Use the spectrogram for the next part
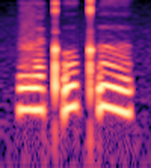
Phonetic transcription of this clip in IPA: v ø kʼ u kʼ ɯ

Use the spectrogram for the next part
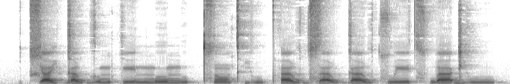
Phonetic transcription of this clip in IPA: t͡ɕ a˥˧ j ɡ a˧ w ɡ o˧ m k e˨˩ n m o˥˧ m u˦ p̚ t͡s ɔ̃˥˧ kʰ j u˨˩ pʰ a˥˧ w d͡z a˧ w ɡ a˧ w t͡s w e˦ t͡sʰ w a˦ ɡ j u˥˧

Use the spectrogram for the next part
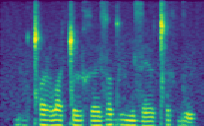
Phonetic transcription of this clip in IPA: b o̤ ǀʰ ɔ ɭ lˠ œ ǀ u ɭ x ə ɪ̯ z ɔ d v i z ɛ ə̯ ǀʰ ə x ɡ u

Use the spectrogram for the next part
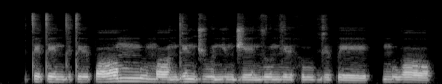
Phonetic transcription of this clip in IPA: t e t e n d ɪ t ɪː p ɔː mː uː m ɔː n d e n d͡ʒ uː nʲ u n d͡ʒ eː n z u n z ɪː h uː ɡ ɪː p eː | m u w ɔː

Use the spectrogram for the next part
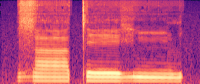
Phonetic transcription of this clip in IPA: z aː˨ t eː˨ ɣ ĩ˨ l

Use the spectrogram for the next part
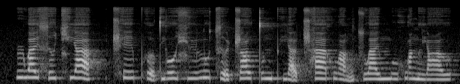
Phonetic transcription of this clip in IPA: ɻ w a˥˩ ɪ̯ s ɹ̩˥ t͡ɕʰ j ä˥˩ | ʈ͡ʂʰ e˥ ɪ̯ pʰ ɤ̰˨˩ t̪ j o˥˩ ʊ̯ ɕ y˧˥ l u˥˩ t͡s ɹ̩˨˩ ʈ͡ʂ ɑ˥˧ ʊ̯ t̪ ʊ˥˩ ŋ pʰ j ä̰˨˩ ʈ͡ʂʰ ä˥ x w ɑ̰˨˩ ŋ t͡s w a˥ ɪ̯ m u˧˥ x w ɑ˧ ŋ l j ɑ˥ ʊ̯

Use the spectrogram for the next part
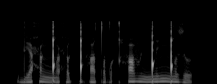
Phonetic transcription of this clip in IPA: d e ħ o ŋ͡ǃ o ħ u ǃʰ ʊ tˤ ɪ dˤ ɪ qʰ o v i ŋ͡ǃ i ŋ͡ǃ u z ʊ

